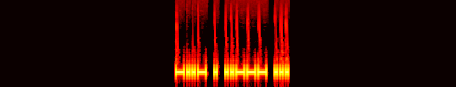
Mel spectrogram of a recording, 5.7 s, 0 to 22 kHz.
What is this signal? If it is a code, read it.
Morse code, heard as a keyed tone, about 36 wpm, 700 Hz. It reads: XE2S
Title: DXCC-100 Call Signs - 4 Characters - 35wpm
